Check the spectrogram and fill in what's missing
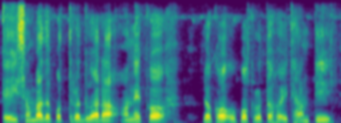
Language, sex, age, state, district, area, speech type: Odia, male, 30-45, Odisha, Rayagada, rural, spontaneous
